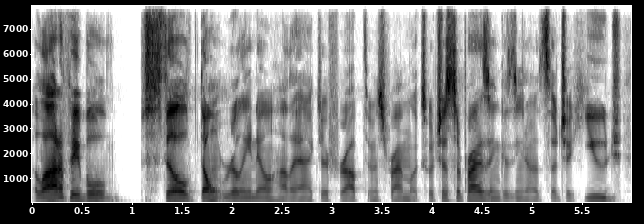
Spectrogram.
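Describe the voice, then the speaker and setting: A man's voice: lowish voice, very animated, brisk, a bit bright. A teenage boy, a student guest on a radio talk show, talking earnestly in a rambling way with many fillers and restarts in a small studio booth. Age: teens. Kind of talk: radio interview, earnest and chatty.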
